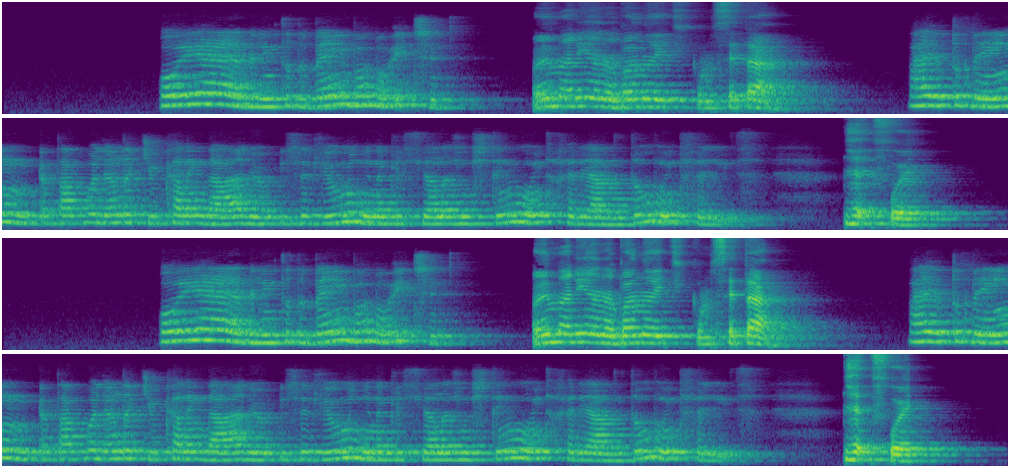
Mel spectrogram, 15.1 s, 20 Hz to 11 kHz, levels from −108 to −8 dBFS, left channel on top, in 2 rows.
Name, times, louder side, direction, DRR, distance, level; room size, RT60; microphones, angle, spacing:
voice 1, 1.2-3.3 6.8-13.2, equal, 10° right, 1 dB, 0.5 m, -30 dB
voice 2, 4.0-5.8 13.9-14.4, right 4 dB, 80° right, 8 dB, 0.4 m, -25 dB
4.1 x 3.3 x 3.4 m, 0.82 s
head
